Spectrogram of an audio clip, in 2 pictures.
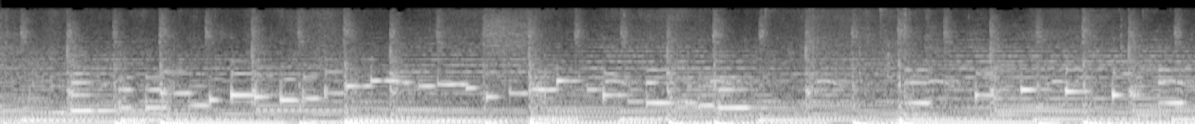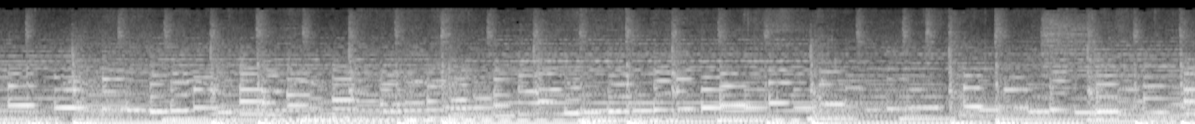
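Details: Upbeat plucked-guitar background music with a steady beat plays throughout, and no animal voices are heard.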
